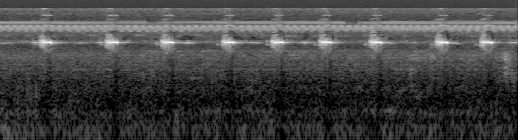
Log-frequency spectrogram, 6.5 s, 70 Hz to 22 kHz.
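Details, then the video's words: Insect calling at night as a mating sound: clear, piercing high chirps repeated about every 0.7 seconds in a fairly even series of nine, with a soft continuous insect drone above. "Night insect sound"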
